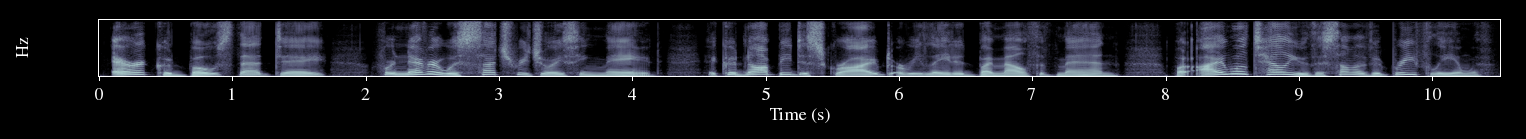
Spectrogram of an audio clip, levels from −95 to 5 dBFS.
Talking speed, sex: 205 wpm, female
